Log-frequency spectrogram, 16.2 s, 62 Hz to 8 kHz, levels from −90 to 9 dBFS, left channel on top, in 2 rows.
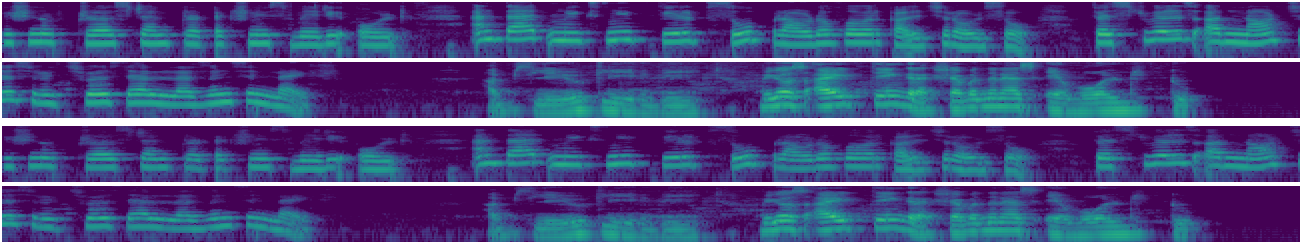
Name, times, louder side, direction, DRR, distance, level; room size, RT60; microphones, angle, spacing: voice 1, 0.0-6.4 6.8-10.0, left 6 dB, 70° left, 0.5 m, -37 dB
voice 2, 11.1-15.5, left 3 dB, 40° left, 0.8 m, -35 dB
7.8 x 2.6 x 4.7 m
head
